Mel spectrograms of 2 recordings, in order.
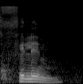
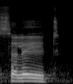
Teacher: They add an extra sound to break the cluster of two consonants.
